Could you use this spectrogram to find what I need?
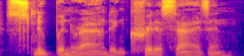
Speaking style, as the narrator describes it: she said testily

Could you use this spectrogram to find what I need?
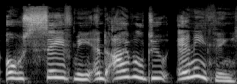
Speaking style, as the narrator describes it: he cried

